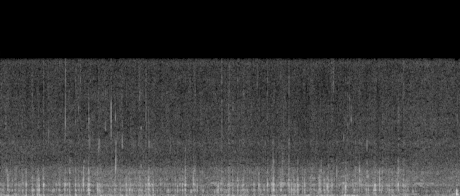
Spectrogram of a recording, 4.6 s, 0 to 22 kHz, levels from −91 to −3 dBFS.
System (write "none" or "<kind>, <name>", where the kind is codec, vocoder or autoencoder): vocoder, BigVGAN v2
